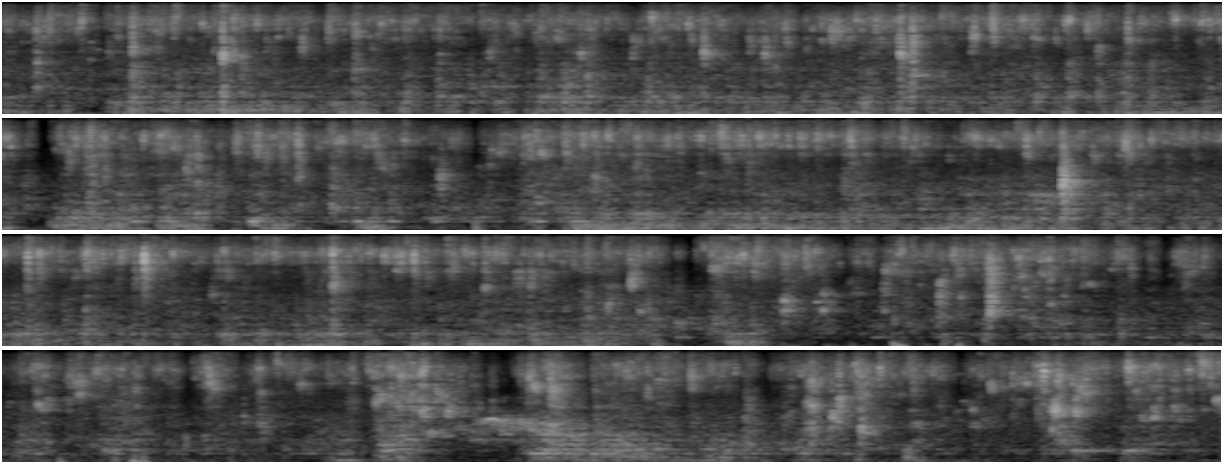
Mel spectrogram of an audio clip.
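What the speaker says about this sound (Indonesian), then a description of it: "kita lakukan cuci tangan dulu" Hands washed under a running tap during a physical examination setting, a steady continuous rush of water splashing into a sink with faint rubbing and shifting splashes, close and alone throughout.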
